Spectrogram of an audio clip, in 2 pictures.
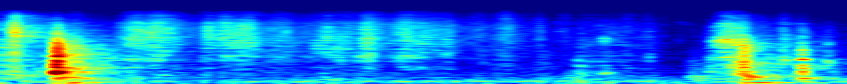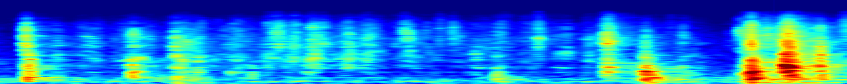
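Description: A cardboard trading-card hobby box being opened by hand and its packs pulled out: scattered rustling and taps, with a sharp click about a quarter second in.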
